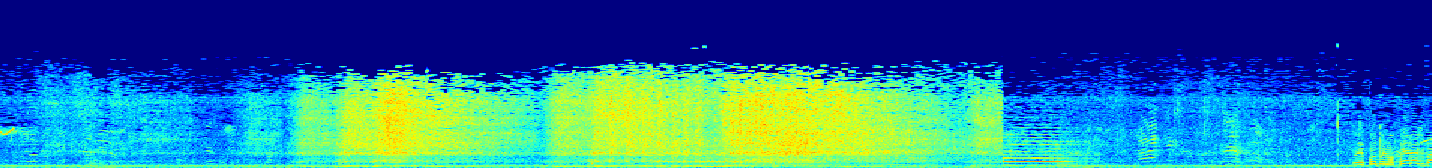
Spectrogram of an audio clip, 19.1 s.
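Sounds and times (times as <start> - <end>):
drag racing cars revving: 0.0 - 13.4, 14.5 - 19.0
race cars accelerating through gears: 3.4 - 13.4.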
